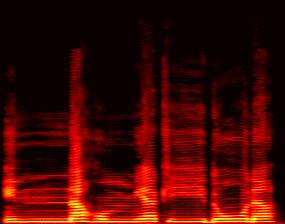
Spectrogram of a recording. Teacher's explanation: کلمت انہم جو کہ الف کے نیچے زیر ہے تو ہم حمزہ کو نیچے سے پڑھیں گے. پھر نون پہ تشدید ہے, تشدید کا دھیان رہے, 2 حرف کے برابر نون کو ادا کرنا ہے. آخری میں میم پہ جزم ہے, یہاں میم کا حکم ہے اظہار شفوی, ہم بغیر غنہ کے یہ حکم کو ادا کریں گے اور میم کو ظاہر کریں گے.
